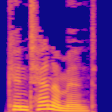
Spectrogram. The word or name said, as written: contenement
